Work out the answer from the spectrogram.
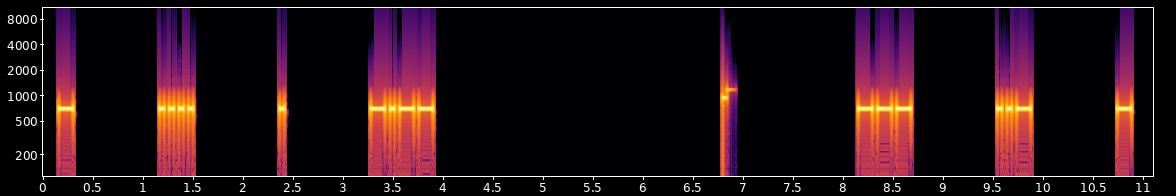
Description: Morse code, heard as a keyed tone, about 25 wpm, spaced as for 9 wpm, 700 Hz. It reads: THEY OUT
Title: 6x Character Spacing - Top 100 Words - 25wpm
